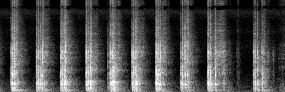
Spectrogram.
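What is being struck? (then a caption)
Small cardboard box. A small red cardboard gift box standing upright is tapped with fingertips and short nails, giving ten dull, hollow taps at a steady, unhurried pace. Each tap has a soft low-mid body with a brief papery edge and dies away almost at once.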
